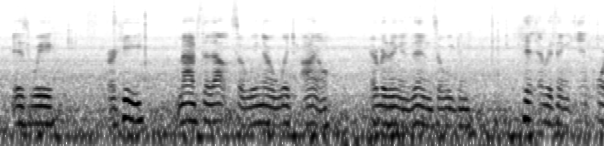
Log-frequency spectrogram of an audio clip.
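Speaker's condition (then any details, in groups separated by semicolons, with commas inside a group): Spastic diplegia cerebral palsy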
